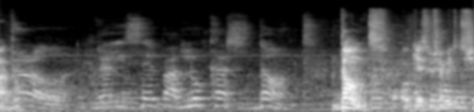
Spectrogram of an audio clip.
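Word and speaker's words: Dhont: Dante, ok, parce que je savais pas du tout comment prononcer.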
